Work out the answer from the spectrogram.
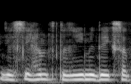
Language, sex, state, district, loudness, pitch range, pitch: Hindi, female, Uttar Pradesh, Muzaffarnagar, -12 LUFS, 215-225 Hz, 225 Hz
